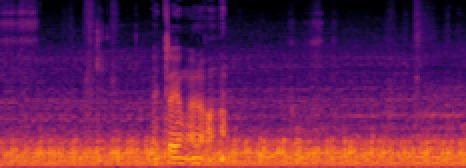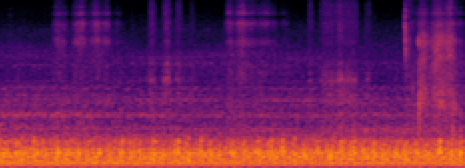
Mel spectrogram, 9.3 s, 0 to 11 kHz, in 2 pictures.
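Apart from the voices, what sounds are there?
Kawasaki Z1000 motorcycle riding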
